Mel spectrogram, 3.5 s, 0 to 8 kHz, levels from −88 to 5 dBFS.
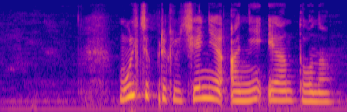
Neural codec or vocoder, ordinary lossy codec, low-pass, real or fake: none; none; 7.2 kHz; real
